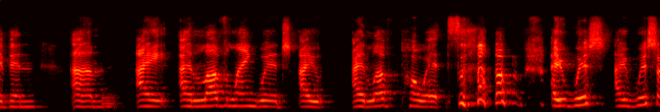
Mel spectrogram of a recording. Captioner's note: laughing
